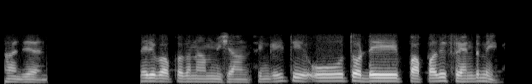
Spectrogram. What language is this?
Punjabi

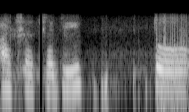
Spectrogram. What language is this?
Urdu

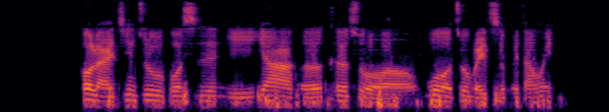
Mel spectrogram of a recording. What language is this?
Chinese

